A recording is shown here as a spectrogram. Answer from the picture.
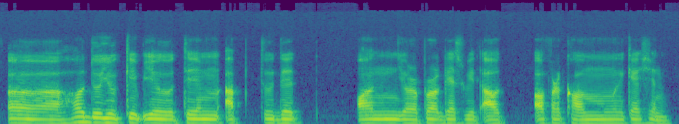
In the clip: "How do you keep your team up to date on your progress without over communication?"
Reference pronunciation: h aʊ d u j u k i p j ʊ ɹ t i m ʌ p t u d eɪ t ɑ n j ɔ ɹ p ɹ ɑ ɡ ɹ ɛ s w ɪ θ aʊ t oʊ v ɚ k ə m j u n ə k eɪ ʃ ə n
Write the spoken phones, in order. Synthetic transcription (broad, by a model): h aʊ d u j u k i p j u t i m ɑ p t u d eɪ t ɑ n j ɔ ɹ p ɹ ɑ ɡ ɹ ɛ s w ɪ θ aʊ t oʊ f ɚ k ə m j u n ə k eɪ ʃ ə n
